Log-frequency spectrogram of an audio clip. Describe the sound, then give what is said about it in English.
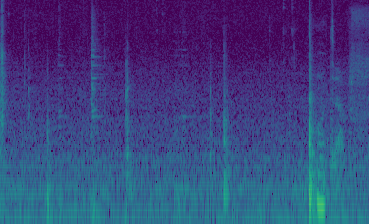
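Quiet, irregular clicks of fast typing on a computer keyboard tap away in quick bursts over a low background hum, with a sharper pair of louder keystrokes near the end and faint murmuring voices. “I think my keyboard fucked up. Yeah, you were typing too fast for it to even register.”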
